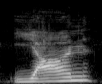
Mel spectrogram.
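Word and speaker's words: Ioan: His name looks like it's spelled Ion Gruffudd. – Okay. – But it's actually Jan Griffith. I don't know how they get the TH in there. It is Gruffudd. – And it's Griffith.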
